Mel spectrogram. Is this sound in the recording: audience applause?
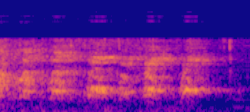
no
